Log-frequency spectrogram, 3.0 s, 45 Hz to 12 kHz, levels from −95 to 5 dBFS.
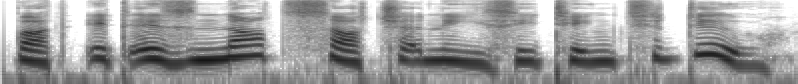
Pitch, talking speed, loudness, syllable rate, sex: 215 Hz, 200 wpm, -18 LUFS, 3.9 syllables/s, female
